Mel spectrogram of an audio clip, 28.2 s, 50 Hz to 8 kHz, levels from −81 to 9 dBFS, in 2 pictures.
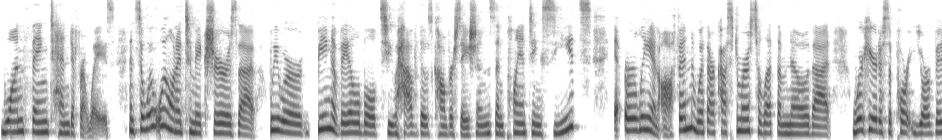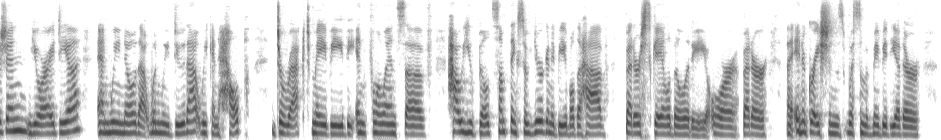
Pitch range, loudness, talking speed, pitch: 185-225 Hz, -21 LUFS, 180 wpm, 200 Hz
